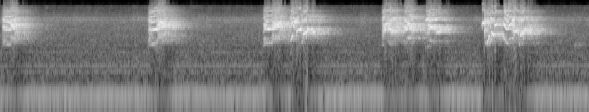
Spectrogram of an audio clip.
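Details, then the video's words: Lovebird song aimed at making other lovebirds aggressive and singing: five shrill, raspy chattering bursts roughly a second apart, with a steady low electrical hum beneath. "Di Pancing Suara Lovebird Ini , Bikin Jadi BRIGAS"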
